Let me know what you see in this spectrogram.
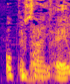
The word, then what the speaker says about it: Hokusai: Sí, bueno, acá traje en un libro de estampas dedicado a Hokusai, no sé si es Hokusai o Hokusai. – Un oyente dice que hay que pronunciar esa H. – Hokusai.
